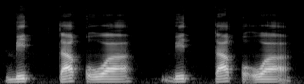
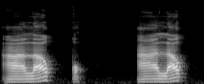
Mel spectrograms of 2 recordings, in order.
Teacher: Sughra lebih ringan, detakan dia lebih nipis. Kubra detakannya lebih kuat. Alaq. Bukan bunyi tu kuat, tapi lebih tebal. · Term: qalqalah sughra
